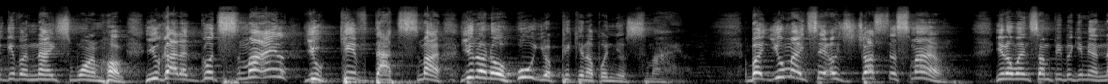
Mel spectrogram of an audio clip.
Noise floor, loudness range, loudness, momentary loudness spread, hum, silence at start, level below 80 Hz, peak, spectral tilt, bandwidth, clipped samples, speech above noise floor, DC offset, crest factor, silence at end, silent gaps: -45 dBFS; 4 LU; -16 LUFS; 11 LU; none; 0 s; -44 dBFS; 0 dBFS; -2.5 dB/octave; 16 kHz; under 0.1%; 28 dB; under 0.1%; 18 dB; 0 s; none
